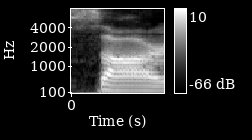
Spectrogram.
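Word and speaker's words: సార్: It has sir as a word, and it says sir is an American, and then it says sar is how you pronounce it in Telugu.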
